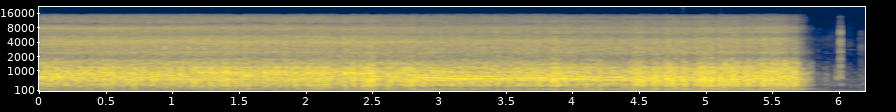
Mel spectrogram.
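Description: Ryobi 40V HP brushless cordless chainsaw with a 20-inch bar cutting deep into a large, freshly fallen log: a steady electric motor whine under load, wavering a little in pitch, over the rasp of the chain through the wood. It stops suddenly near the end.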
